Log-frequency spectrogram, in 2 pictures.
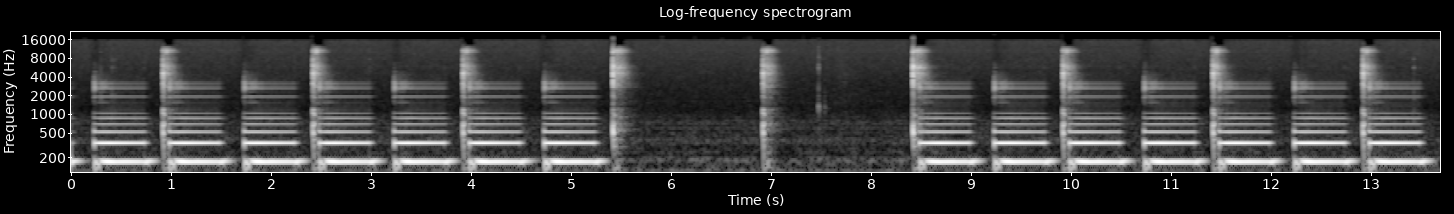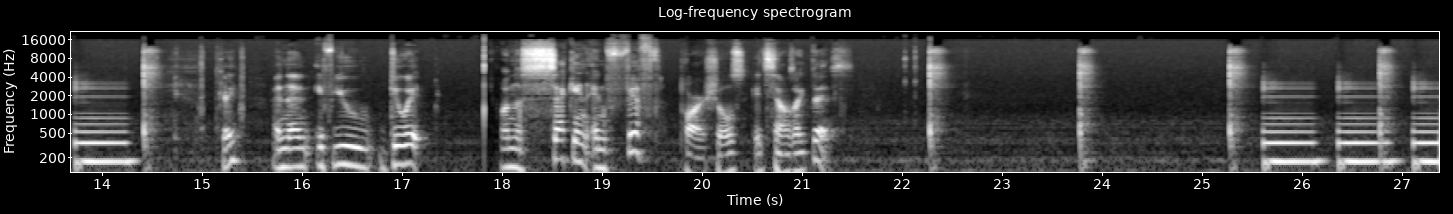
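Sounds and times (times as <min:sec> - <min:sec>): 
speech: 0:00.0 - 0:01.6, 0:16.2 - 0:17.3, 0:18.0 - 0:21.5, 0:25.7 - 0:26.0
pitched sustained tone repeated as even eighth notes: 0:00.0 - 0:05.4, 0:08.4 - 0:14.5, 0:25.6 - 0:27.3.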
